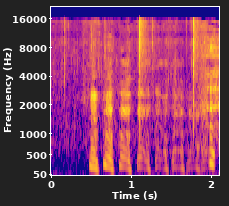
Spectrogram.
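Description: A woman laughing: a quick string of short, falling bursts that begins about half a second in and runs on to the end.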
